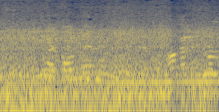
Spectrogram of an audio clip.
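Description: Inside a moving bus: steady engine and road rumble with people's voices talking over it, and a steady whine that comes in about halfway.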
